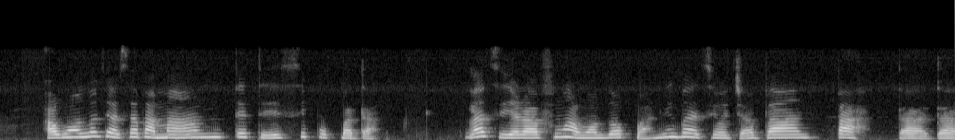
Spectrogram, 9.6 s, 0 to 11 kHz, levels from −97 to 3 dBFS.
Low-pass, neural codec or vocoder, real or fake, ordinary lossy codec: 7.2 kHz; none; real; none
